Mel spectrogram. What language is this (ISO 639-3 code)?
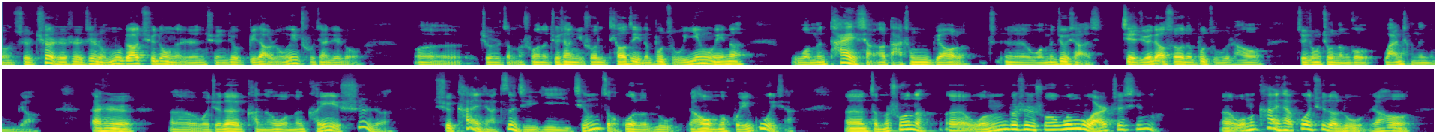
zho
